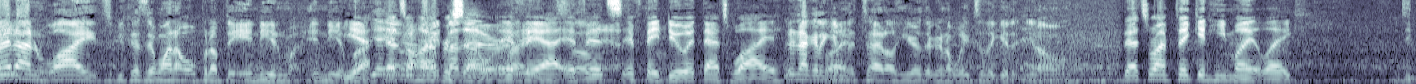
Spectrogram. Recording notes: Live from Motor City Comic Con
